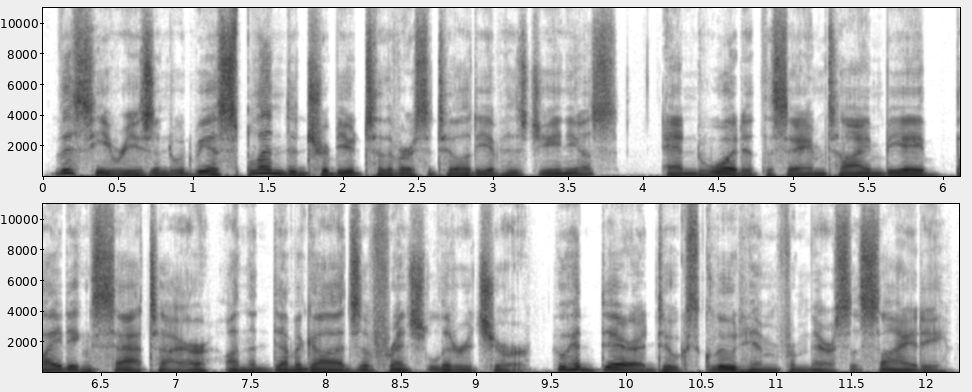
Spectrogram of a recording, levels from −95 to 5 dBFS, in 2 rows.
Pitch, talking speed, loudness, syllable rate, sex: 110 Hz, 190 wpm, -17 LUFS, 5.4 syllables/s, male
